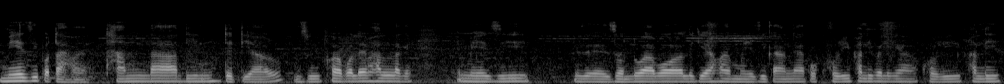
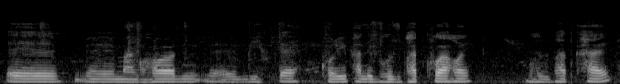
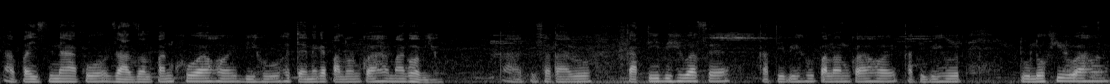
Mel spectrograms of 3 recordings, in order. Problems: none marked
